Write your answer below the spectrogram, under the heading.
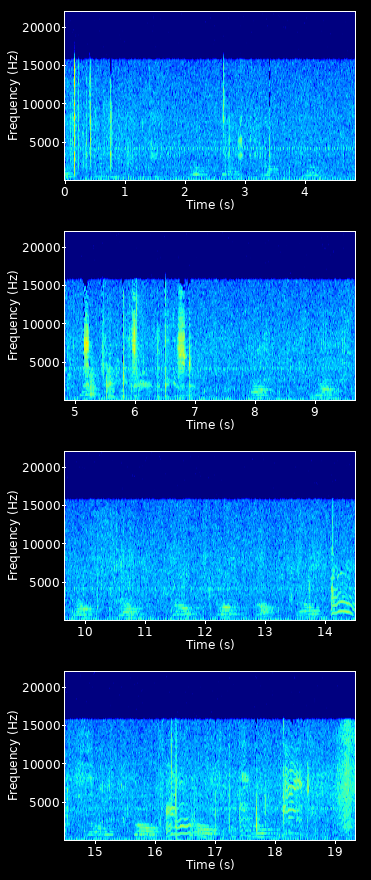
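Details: Four one-week-old kittens, three female and one male, with eyes and ears not yet open, nursing on their mother and just starting to learn to purr: a soft, steady low rumble runs throughout, with thin high squeaks scattered over it.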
